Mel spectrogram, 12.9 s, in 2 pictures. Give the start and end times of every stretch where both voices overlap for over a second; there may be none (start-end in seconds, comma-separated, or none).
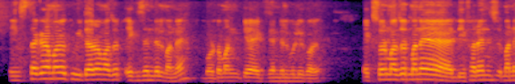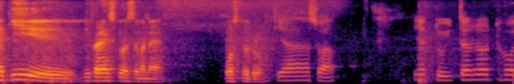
none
